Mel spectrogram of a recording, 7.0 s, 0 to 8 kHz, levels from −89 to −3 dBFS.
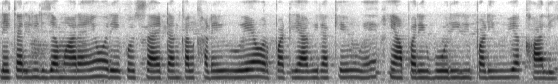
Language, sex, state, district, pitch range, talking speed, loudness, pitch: Hindi, female, Chhattisgarh, Sukma, 240-245 Hz, 230 wpm, -17 LUFS, 245 Hz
